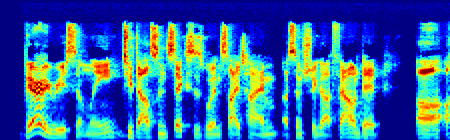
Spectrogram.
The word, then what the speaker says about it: SiTime: talk about today is Sci time SCI time I believe is how we pronounce it yeah the ticker there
